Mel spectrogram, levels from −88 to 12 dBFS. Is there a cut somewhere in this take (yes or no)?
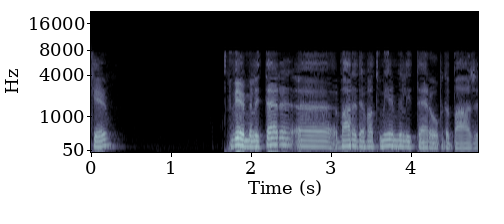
no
